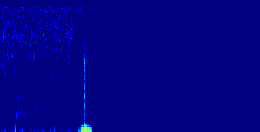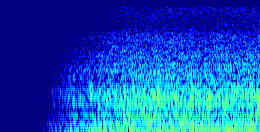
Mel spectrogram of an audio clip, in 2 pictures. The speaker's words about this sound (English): Dad and I are on the Bruckner. We're driving up to Providence. I agreed to let him drive.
